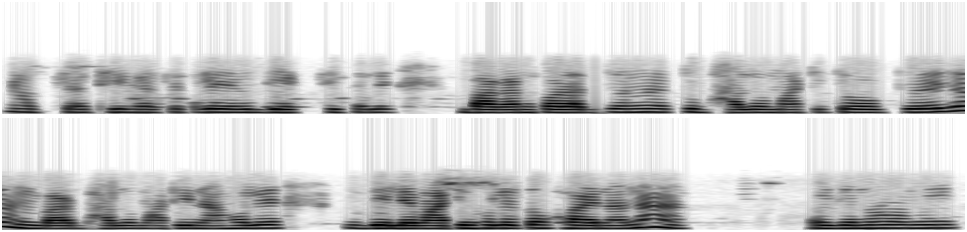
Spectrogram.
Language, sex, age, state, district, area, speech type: Bengali, female, 30-45, West Bengal, Darjeeling, urban, conversation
